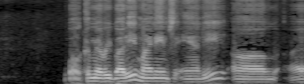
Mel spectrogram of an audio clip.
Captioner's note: voiceover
